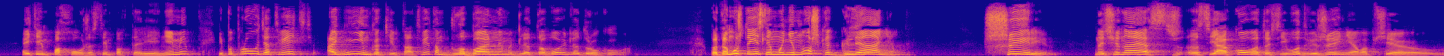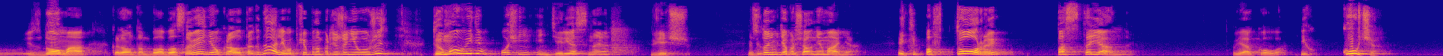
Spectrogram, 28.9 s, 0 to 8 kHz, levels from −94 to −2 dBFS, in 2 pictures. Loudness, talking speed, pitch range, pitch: -18 LUFS, 130 wpm, 180-240 Hz, 205 Hz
